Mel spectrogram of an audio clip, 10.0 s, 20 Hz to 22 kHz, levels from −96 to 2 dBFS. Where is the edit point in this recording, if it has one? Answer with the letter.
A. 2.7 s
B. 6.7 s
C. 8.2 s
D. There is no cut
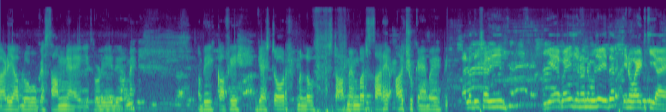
B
